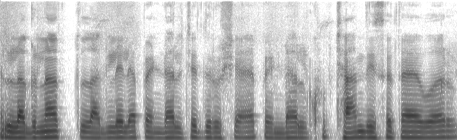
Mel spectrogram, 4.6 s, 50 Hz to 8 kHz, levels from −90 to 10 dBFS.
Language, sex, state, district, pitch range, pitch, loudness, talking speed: Marathi, male, Maharashtra, Gondia, 110-115 Hz, 110 Hz, -20 LUFS, 155 wpm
